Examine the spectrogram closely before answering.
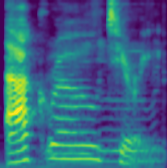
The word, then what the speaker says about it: Akrotiri: Akrotiri? I don't know. I pronounce everything wrong. It's pronounced Akrotiri.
